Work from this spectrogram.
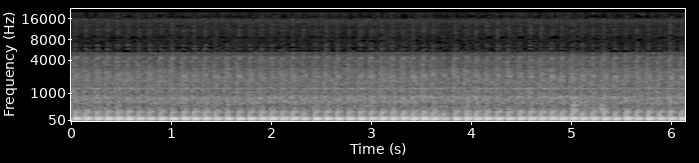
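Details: Restored Honda Tiger single-cylinder engine, first start after rebuild with repaired exhaust bolt: steady, even idle thump about three beats a second, no clatter or skipping; idles smooth as hoped.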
